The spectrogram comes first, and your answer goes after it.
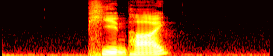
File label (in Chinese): "品牌", Pǐnpái; Kata benda; Brand/ Merek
